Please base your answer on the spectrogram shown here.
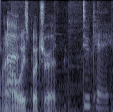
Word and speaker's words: Duque: Duque. Duque.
